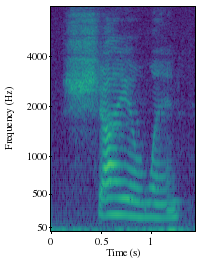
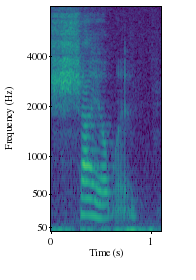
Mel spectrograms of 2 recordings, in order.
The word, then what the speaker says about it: Samhain: In modern times, Samanha, a Celtic word pronounced Shiawin, is usually celebrated, so it's Shiawin.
